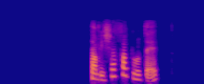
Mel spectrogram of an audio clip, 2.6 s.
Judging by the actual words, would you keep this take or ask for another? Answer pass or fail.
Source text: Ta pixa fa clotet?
pass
